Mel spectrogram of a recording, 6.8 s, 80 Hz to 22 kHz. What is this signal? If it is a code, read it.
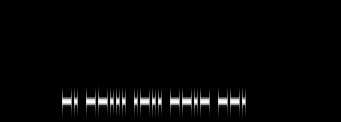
Morse code, heard as a keyed tone, about 20 wpm, 700 Hz. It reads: N7LQG
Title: USA Call Signs - 5 Characters - Repeated 3x - 20wpm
